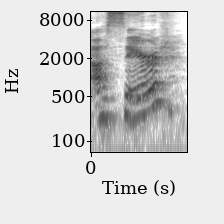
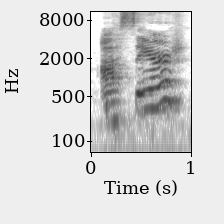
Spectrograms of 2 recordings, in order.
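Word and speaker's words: hacer: they make awesome and remember that h is silent i don't actually hear it in our pronunciation right thomas yeah bueno okay then final chart we made it but now one more chart acer in the preterit tense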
